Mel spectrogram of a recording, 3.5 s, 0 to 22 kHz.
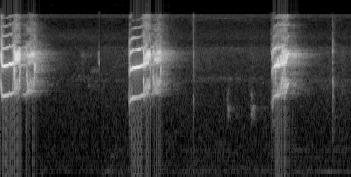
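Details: Fighter lovebird used as a singing lure for a quiet bird: three piercing, slightly buzzy squeaks about 1.4 seconds apart, with a few faint clicks between them.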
